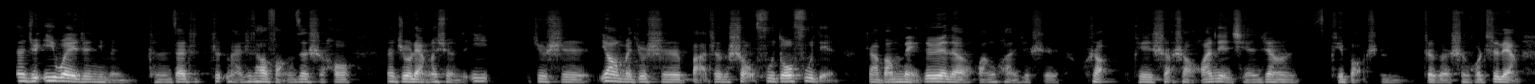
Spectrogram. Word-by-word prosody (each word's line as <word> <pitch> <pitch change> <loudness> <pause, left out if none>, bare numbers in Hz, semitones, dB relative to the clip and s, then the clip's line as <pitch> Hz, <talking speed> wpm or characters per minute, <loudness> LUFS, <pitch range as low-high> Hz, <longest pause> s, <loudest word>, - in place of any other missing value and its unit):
那 165 - +5
就 155 0 +3
意 170 +3 +4
味 155 -5 +10
着 130 -1 -1
你 120 -1 -5
们 100 -4 -10 0.2
可 115 - -13
能 105 0 -8
在 125 - +3
这 125 0 -9
这 - - -6
买 105 - -7
这 125 +5 -7
套 130 0 +3
房 120 -3 -7
子 130 - -3
的 125 - +1
时 120 - -5
候， 110 -1 -4 0.3
那 135 - -2
只 135 +1 -1
有 135 - +9
两 125 -2 +4
个 120 - 0
选 115 -5 -6
择， 95 - -15
一， 150 -1 -5 0.4
就 130 0 -4
是 115 -3 -5
要 160 -1 +5
么 130 -3 0
就 125 +2 -1
是 115 -2 -1
把 110 - -5
这 125 - -4
个 115 - -6
首 - - -1
付 145 -1 -4
多 140 +1 +7
付 145 +2 -1
点， - - -6 0.3
然 110 -1 -3
后 - - -9
把 110 - +1
每 120 0 0
个 135 - 0
月 140 -1 +8
的 115 -3 +3
还 110 +1 -8
款 105 -4 -10
就 105 +1 -13
是， 100 -1 -12 0.3
少 - - 0 0.2
可 120 - -8
以 115 -1 -1
少 110 - -4
少 - - -4
还 115 +2 0
点 135 -6 0
钱， 105 -1 -6
这 120 +3 0
样 110 -2 -3 0.3
可 - - -8
以 - - 0
保 - - -7
持 - - -14 0.4
这 - - +1
个 - - -2
生 105 0 -6
活 105 0 -4
质 125 +4 -1
量。 115 -2 +3
120 Hz, 285 characters per minute, -25 LUFS, 110-130 Hz, 0.4 s, 味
